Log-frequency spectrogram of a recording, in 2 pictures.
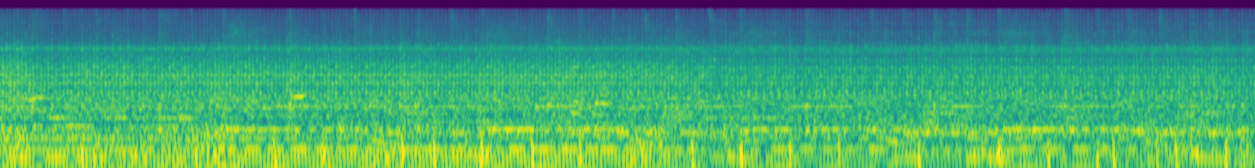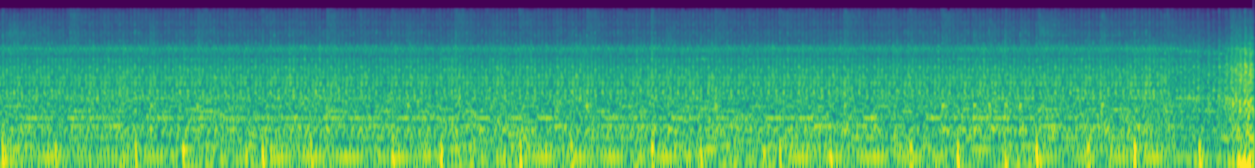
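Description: An engine fitted with an injection pump protection system runs at a steady idle, a constant loud mechanical drone with a faint knocking rhythm that continues unbroken throughout.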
